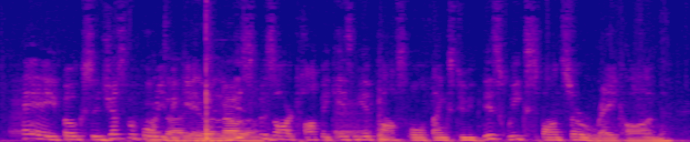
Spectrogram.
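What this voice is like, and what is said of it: Soothing Northern Irish accent. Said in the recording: “my soothing, sexy Northern Irish accent”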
